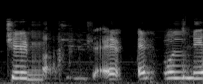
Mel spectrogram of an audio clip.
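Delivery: ordinary talk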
